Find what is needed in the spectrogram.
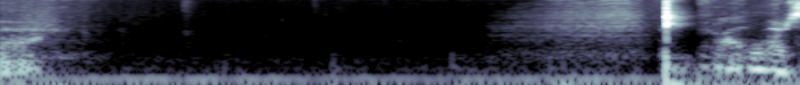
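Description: Quiet room tone with a low steady hum, then a rising faint hiss and a single sharp click a little past three seconds in, after which a man begins speaking softly.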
